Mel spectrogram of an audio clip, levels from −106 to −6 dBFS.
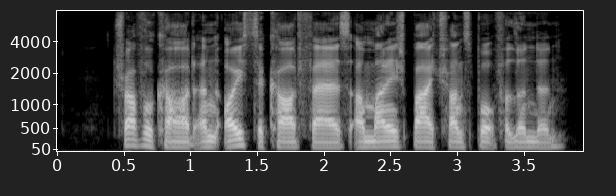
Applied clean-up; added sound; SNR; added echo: none; none; none; none.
